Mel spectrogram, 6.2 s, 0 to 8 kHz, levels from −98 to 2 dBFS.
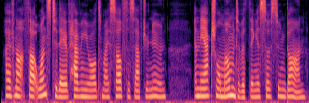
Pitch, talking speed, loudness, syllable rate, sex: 200 Hz, 240 wpm, -17 LUFS, 5.9 syllables/s, female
